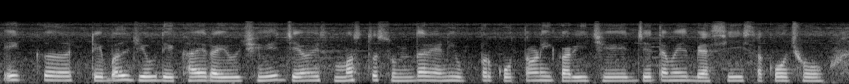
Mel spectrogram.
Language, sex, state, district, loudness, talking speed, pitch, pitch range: Gujarati, male, Gujarat, Gandhinagar, -17 LUFS, 140 wpm, 180 Hz, 170-185 Hz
